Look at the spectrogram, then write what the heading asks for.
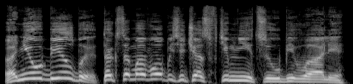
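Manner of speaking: высокий голос из толпы; выскажись на всю толпу высоким голосом; громкая реплика. A narrator's reading. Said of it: "громко высказался кто-то". (громко, во всеуслышание)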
